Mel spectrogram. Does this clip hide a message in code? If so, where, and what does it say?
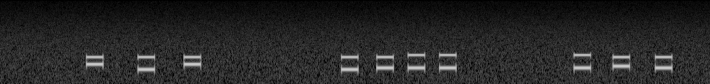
Yes: DTMF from 0.9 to 6.7 s, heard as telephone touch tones, dialled by hand, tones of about 170 ms. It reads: 020 2566 685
